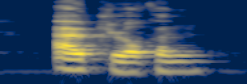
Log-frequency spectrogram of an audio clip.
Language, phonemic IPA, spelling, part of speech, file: Dutch, /ˈœytlɔkə(n)/, uitlokken, verb, Nl-uitlokken.ogg
- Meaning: to provoke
